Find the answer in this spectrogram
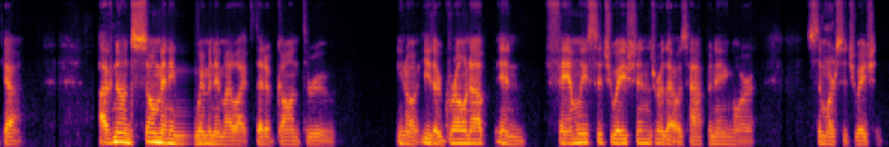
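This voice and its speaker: Male host, very low voice, reflective, pauses to find words. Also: little pitch movement, a bit bright, no room sound. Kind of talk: conversational interview.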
